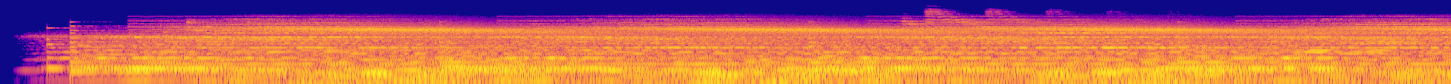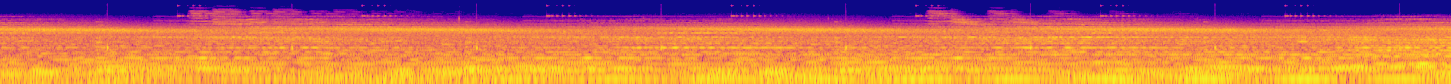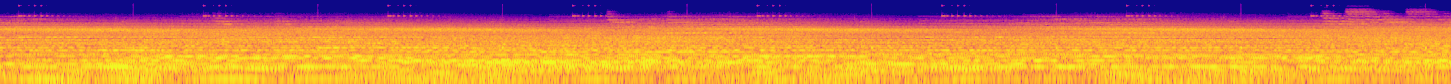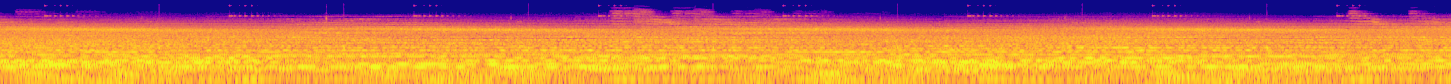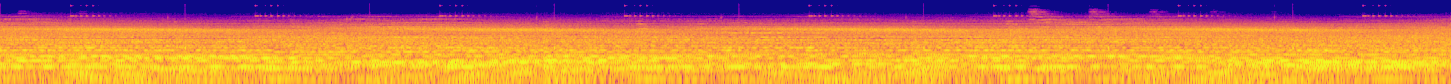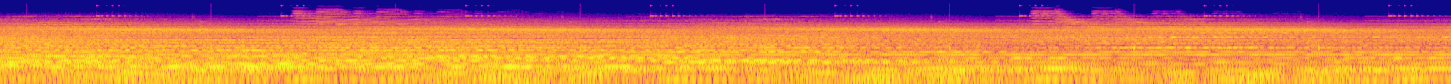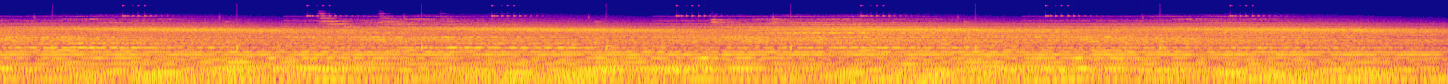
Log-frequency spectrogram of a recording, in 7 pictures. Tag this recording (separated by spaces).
ambient pad dreamy chill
